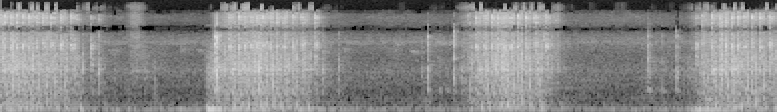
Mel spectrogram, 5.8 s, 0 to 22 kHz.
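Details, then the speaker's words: Husqvarna 150BT two-stroke backpack leaf blower after the plug-hole oil burned off: four one-second pull-start bursts crank without catching; not enough compression to ignite the fuel, engine likely ruined. "put it to run it kind of wants to but because of the lack of compression in there just not enough uh compression for it to ignite the gas in the chamber"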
